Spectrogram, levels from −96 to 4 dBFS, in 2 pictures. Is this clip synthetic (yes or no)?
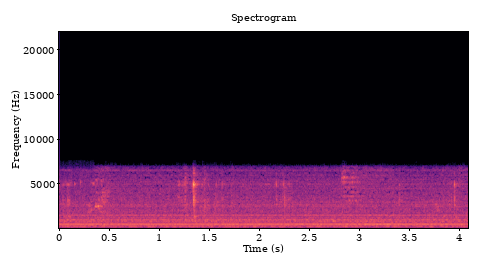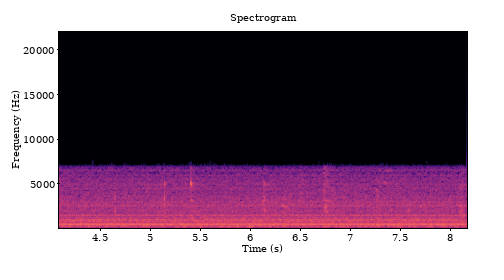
yes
